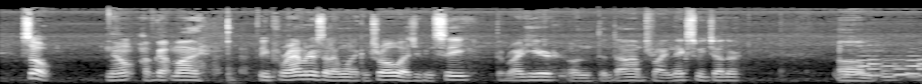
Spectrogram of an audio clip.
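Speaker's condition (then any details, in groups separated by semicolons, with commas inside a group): No condition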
